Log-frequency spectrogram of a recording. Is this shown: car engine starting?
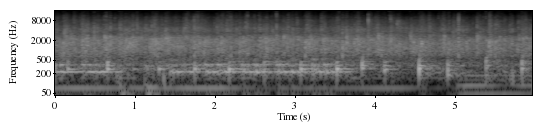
no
